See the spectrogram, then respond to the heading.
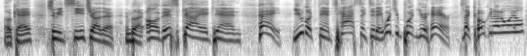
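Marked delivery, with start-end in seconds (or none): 2.2-7.9 much higher, sing-song fake compliments; playful over-the-top flattery to a rival; mock flattering. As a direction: gush sarcastically over his hair. Compliment insult battle.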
